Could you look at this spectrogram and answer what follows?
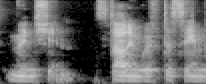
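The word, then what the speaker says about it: München: example to German pronunciation because Munich is munchin starting with the same letter.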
